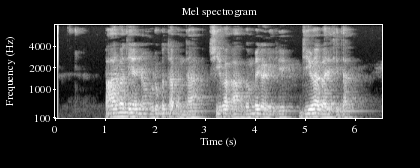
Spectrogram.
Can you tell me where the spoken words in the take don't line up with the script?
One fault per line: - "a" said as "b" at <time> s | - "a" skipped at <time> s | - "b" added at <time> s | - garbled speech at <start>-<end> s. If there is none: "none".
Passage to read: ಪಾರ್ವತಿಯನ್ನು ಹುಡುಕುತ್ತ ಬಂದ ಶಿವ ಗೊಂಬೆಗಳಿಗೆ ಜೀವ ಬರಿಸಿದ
- "ಆ" added at 3.5 s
